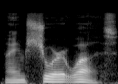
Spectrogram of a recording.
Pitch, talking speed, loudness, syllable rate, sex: 105 Hz, 255 wpm, -16 LUFS, 4.6 syllables/s, male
